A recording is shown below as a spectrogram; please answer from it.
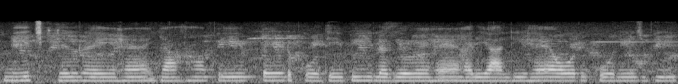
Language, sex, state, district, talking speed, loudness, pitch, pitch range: Hindi, female, Rajasthan, Bikaner, 160 wpm, -16 LUFS, 170 Hz, 170-175 Hz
